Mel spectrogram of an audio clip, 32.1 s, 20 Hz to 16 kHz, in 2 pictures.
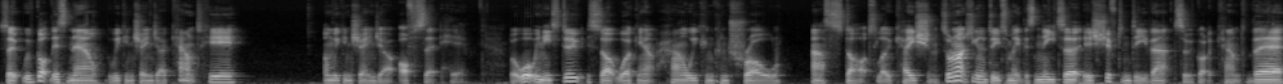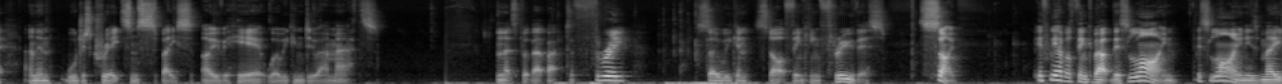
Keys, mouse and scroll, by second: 0.3-0.6 scroll down 1, 0.7 shift+middle click, 1.8 click, 5.7-6.2 scroll down 1, 6.2 scroll up 1, 7.1 click, 11.4-11.7 scroll down 1, 11.8 ctrl+right click, 11.9 right click, 12.0 ctrl+right click, 13.0 click, 13.6 shift+d, 14.5 click, 18.1 click, 18.4 middle click, 18.5 shift+middle click, 19.3 click, 22.9 2, 23.9 Insert, 24.3 BackSpace, 24.6 3, 24.7 Return, 26.0 click, 27.0-27.4 scroll up 1, 27.5 shift+middle click, 27.5 middle click, 27.7 shift+middle click, 28.5 middle click, 28.7 scroll up 1, 29.1 click.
